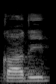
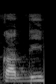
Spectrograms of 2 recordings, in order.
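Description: First: The middle consonant is pronounced softly. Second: The middle consonant is pronounced hard. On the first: The speaker calls it right. "ਇਹ ਕਾਦੀ ਪੋਲਾ ਹੀ ਬੋਲਣਾ" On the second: The speaker calls it wrong. "ਕਾਦੀ ਨਹੀਂ ਕਹਿਣਾ"

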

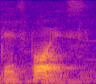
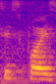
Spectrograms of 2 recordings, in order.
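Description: First: It is spoken in a deep, low voice. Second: It is spoken in a higher, feminine voice. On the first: The speaker calls it wrong. "than this voice" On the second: The speaker calls it right. "it's better to use this voice"

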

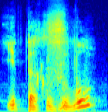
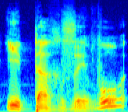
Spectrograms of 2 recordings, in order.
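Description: First: No vowel is heard between z and v. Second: A short vowel is kept between z and v. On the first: The speaker calls it wrong. "попытаюсь сократить гласный звук, у меня получится три согласных звука подряд" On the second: The speaker calls it right. "гласный звук не сокращается"

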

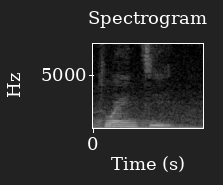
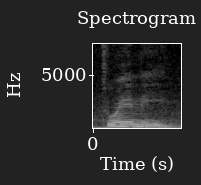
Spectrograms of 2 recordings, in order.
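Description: First: The t after the n is pronounced. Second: The t after the n is dropped. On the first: "Ou, se quiser, pode falar 20" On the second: "Você tira o T e fala com o N e o Y"

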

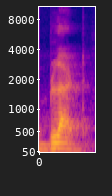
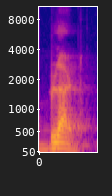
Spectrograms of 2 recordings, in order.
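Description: Both takes have the same delivery.

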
